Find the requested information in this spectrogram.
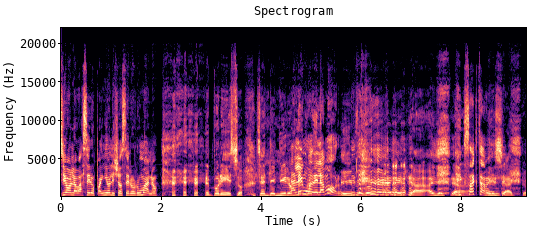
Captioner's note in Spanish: risas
